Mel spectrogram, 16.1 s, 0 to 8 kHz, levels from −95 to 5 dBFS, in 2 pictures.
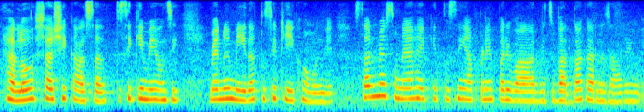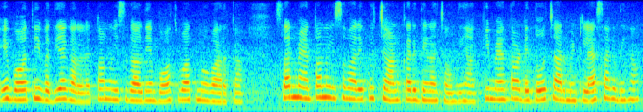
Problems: none marked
